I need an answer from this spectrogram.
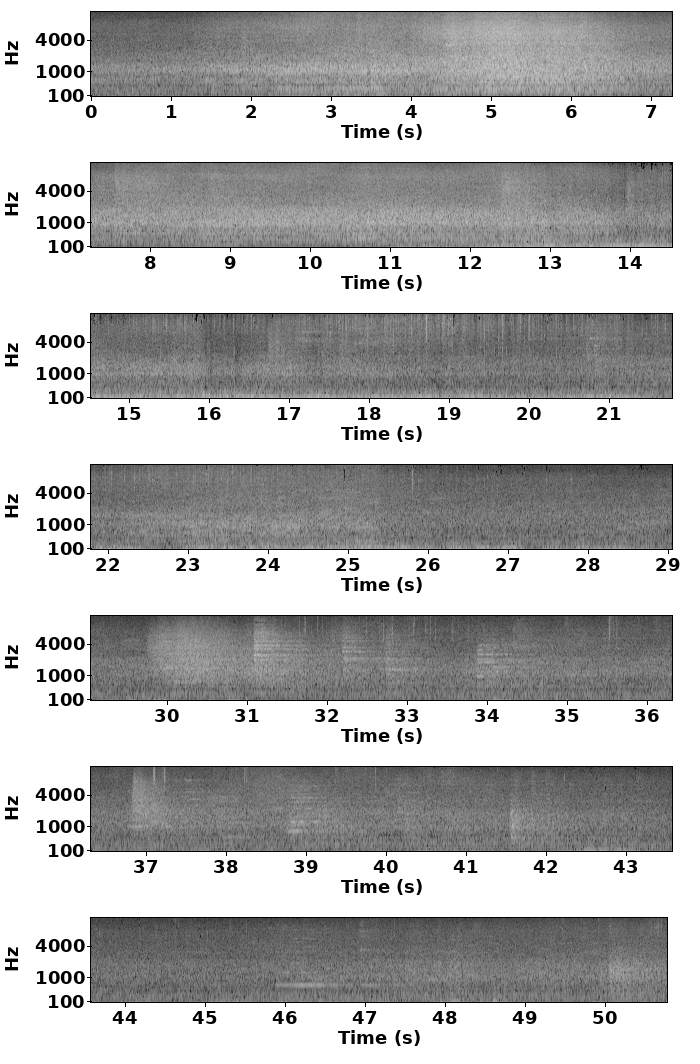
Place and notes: duisburg-bruckhausen - soundscape thyssen kaiser-wilhelm-strasse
